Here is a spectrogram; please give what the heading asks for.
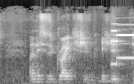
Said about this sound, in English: sorry my phone is going off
